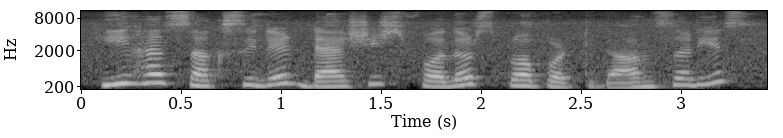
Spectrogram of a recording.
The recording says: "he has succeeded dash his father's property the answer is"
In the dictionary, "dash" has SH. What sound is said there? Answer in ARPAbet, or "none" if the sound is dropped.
SH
